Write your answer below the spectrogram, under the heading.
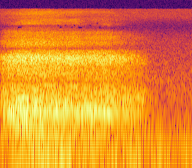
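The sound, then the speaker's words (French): A slow, deep inhalation during a relaxation exercise, drawing air in to fill the belly and chest. The soft, airy breath lasts about a second and a half before fading, quiet and alone. “Vous allez prendre une profonde inspiration en gonflant le ventre et la poitrine”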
